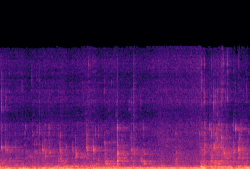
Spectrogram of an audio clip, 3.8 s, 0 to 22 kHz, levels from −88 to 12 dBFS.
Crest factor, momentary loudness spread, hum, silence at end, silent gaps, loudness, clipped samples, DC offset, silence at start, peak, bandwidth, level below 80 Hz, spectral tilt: 12 dB; 3 LU; none; 0 s; none; -14 LUFS; under 0.1%; under 0.1%; 0 s; 0 dBFS; 14.5 kHz; -50 dBFS; -8 dB/octave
